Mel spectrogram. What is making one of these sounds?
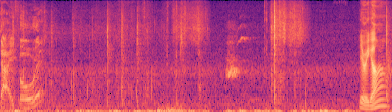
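Footsteps tread on cobblestones at a steady walking pace.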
